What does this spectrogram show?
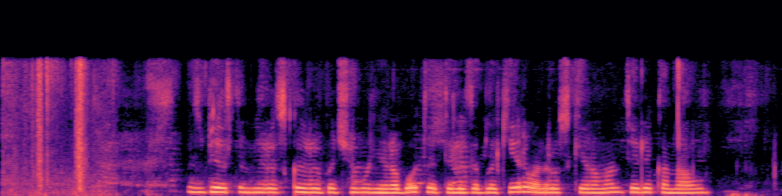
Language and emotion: Russian, neutral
